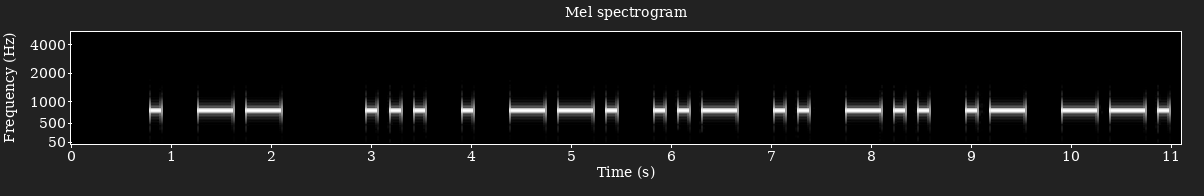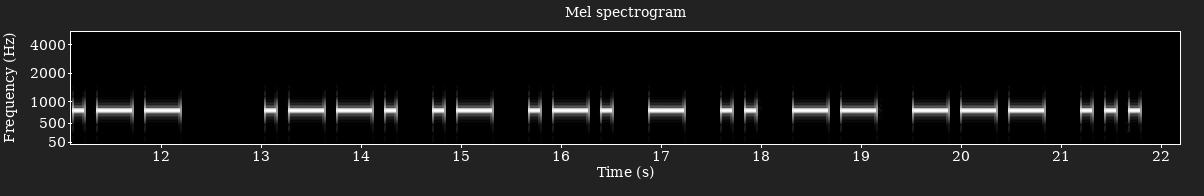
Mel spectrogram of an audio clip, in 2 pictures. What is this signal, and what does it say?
Morse code, heard as a keyed tone, about 10 wpm, 800 Hz. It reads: EM SEGUIDA, PARTIMOS
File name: portugais texte en clair 2 vitesse 10 mots minutes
